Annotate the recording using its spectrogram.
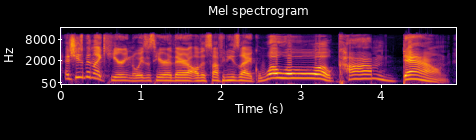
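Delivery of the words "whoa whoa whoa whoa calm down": lightly voiced monster calming her, higher and slow; hammed-up drawn-out whoa; soothing monster. Monster voiced soothing the screaming woman, mock calm.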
